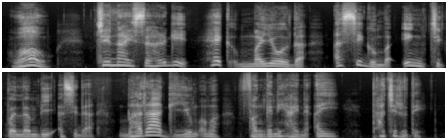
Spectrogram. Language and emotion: Manipuri, surprised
